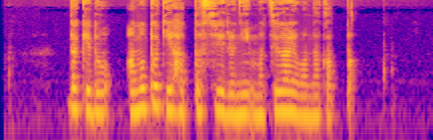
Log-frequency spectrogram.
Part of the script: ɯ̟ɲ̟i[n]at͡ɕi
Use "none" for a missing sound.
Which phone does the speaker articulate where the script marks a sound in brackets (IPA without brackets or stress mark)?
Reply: m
